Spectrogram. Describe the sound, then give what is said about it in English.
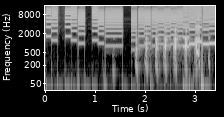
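An old-style mobile phone ringtone plays a bright, beeping electronic melody of rapid synthetic tones, starting with staccato notes and then sustained buzzy chords, clear with no talking. “Last time they won there, your mobile phone might have sounded like this.”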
